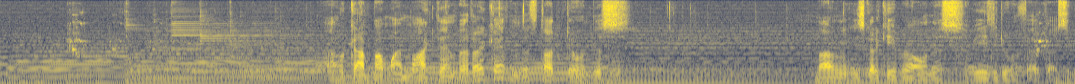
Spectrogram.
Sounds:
Music, Speech

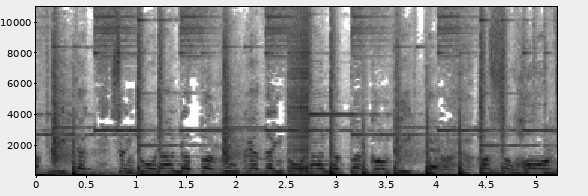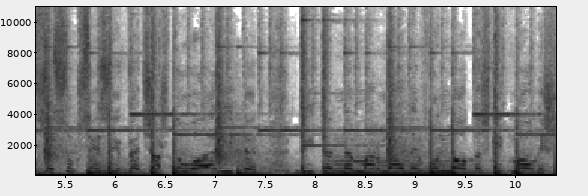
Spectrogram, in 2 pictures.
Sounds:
Music

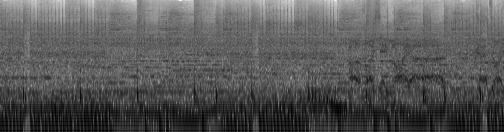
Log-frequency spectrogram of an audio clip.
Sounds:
Music

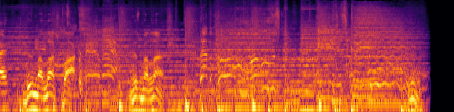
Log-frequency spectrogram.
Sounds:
Speech, Music

